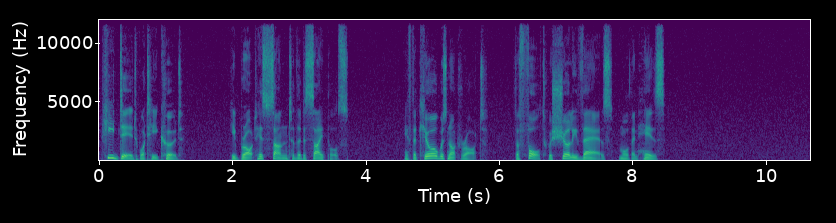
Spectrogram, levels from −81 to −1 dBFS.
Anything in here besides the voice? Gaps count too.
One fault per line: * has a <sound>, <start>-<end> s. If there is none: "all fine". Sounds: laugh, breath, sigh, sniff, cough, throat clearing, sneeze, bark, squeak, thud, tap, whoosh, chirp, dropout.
all fine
